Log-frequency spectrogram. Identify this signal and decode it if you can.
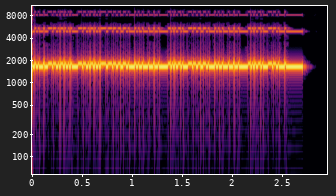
RTTY (75 baud, 170 Hz shift), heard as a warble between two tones, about 1750 Hz centre. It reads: … DX DE IK1RG IK1RG K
